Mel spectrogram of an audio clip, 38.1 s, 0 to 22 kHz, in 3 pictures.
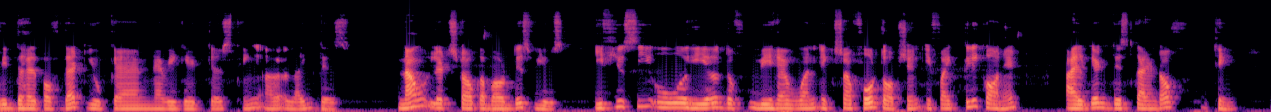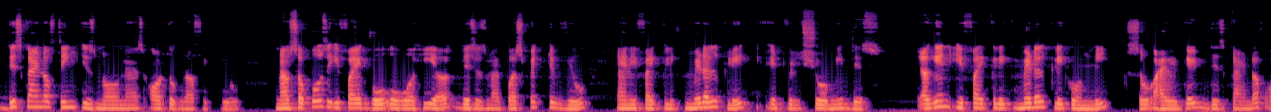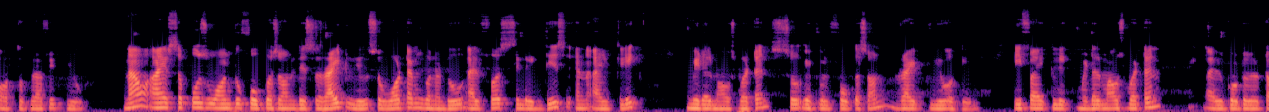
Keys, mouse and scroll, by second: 2.4-3.2 scroll down 2, 3.3-4.9 alt+drag, 5.2 scroll down 1, 10.0 click, 16.2 click, 19.4 middle click, 22.9 middle click, 28.5 click, 28.5 click, 32.2 middle click, 36.2 middle click, 37.5 click.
